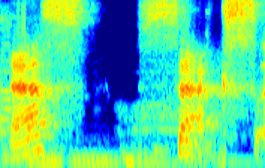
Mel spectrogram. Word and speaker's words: Essex: And they were trying to tell him, S-sex. That's how you pronounce it.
